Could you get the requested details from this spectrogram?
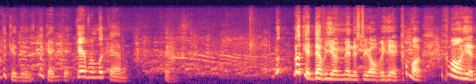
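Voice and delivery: ordinary talk, nothing marked

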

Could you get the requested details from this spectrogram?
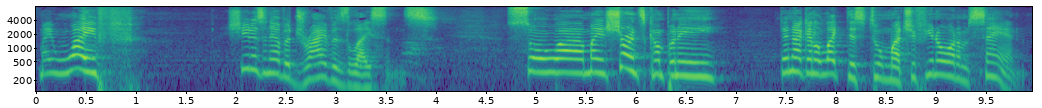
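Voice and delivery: schmooze the stranger like a fixer; husband on the phone buttering up the cab driver; smooth-talking husband. Retold or imitated. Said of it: "And he says".

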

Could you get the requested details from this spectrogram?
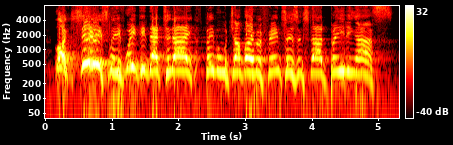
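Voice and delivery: high, loud indignant exclamation; preacher exclaiming to the congregation; emphatic outburst. Real, not acted. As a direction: hit the congregation with it.

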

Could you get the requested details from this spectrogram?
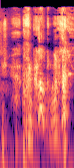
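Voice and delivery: high, soft squirrel gibberish; mock animal-speak chittering; imitated squirrel noises. Doctor Doolittle talking to the shot squirrel, chittering. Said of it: "That's not what squirrels sound like".

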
